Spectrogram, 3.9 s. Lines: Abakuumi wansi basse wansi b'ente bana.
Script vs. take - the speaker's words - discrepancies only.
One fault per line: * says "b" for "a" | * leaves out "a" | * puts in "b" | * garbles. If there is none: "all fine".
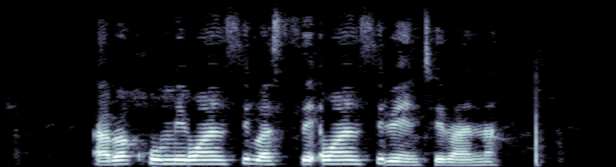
all fine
